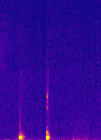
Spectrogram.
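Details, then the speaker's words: Two brief soft dull slaps as a piglet lung specimen is jiggled by hand at veterinary pathology lab: dry sound of normal healthy lung tissue, felt for crepitus. "kind of a dry sound. A normal healthy lung should be fairly dry."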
